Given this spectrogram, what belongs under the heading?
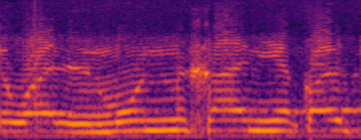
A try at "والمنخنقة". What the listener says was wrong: فخم الخاء، فخم الخاء. والمنخنقة والموقوذة والمتردية والنطيحة.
